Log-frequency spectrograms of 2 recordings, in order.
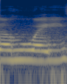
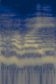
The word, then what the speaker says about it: Huawei: इसको हवाई भी बोलते हैं, कई लोग इसको हवाई बोलते हैं, कई लोग उसको हुआई भी बोलते हैं. तो अब हम इसको हवाई के ही नाम से प्रोनाउंसिएशन करेंगे.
